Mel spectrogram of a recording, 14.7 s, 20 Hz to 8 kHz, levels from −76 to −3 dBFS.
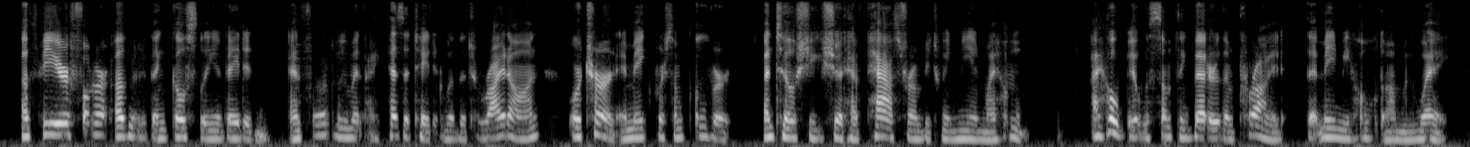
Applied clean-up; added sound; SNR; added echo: neural diffusion model UNIVERSE++.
